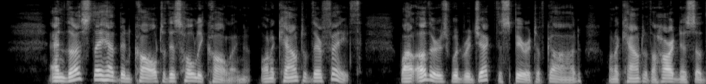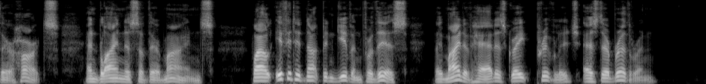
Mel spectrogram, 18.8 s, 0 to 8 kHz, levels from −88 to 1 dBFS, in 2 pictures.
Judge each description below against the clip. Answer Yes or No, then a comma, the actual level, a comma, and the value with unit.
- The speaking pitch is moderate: No, low, 105 Hz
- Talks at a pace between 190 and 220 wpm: No, average, 175 wpm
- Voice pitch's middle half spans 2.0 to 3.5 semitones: No, average, 5.3 semitones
